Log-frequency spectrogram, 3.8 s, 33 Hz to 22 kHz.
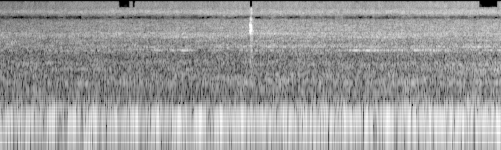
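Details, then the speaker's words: Chevrolet Impala SS V8 at idle, loud deep rumble with an uneven puffing beat from a bad exhaust leak heard on one side; mufflers to be redone and pipes checked for rust. "on this side, right about here, I do hear that there's a pretty bad exhaust leak."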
